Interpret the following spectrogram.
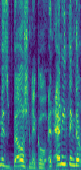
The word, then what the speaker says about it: Belsnickel: Belsnickel and Pell's nickel so his name is belshnickel and anything that rhymes with belushnickel nickel the name literally translates as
